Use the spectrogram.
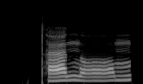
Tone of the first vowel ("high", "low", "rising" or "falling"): rising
